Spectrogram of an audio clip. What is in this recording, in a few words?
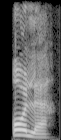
hello, spanish, F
